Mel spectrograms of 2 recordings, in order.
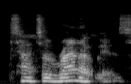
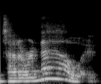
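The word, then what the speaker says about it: Tataranowicz: And then I thought it was Tom Tataranowitz. And then after like 10 years of knowing, it's like, oh, it's Tom Tataranowitz.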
